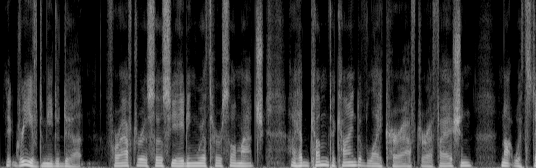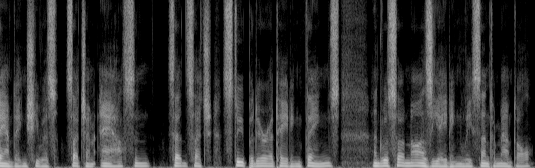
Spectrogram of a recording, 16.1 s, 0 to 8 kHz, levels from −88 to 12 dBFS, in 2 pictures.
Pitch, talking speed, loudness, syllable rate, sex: 115 Hz, 155 wpm, -20 LUFS, 4.4 syllables/s, male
